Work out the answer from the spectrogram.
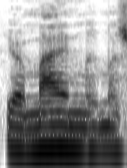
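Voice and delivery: ordinary talk, nothing marked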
